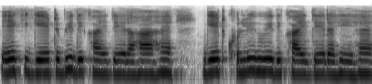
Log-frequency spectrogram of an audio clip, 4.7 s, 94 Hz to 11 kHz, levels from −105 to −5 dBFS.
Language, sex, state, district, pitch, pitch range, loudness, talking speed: Hindi, female, Jharkhand, Deoghar, 185 Hz, 175-195 Hz, -16 LUFS, 180 wpm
